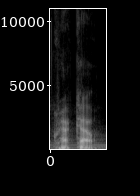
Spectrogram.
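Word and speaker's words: Kraków: Take a walk with me down Krakow, or as we say in English, Krakow. The real pronunciation is obviously the Polish one, not the American one, but bear with me.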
